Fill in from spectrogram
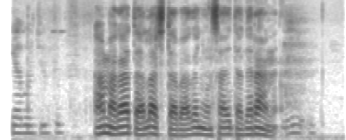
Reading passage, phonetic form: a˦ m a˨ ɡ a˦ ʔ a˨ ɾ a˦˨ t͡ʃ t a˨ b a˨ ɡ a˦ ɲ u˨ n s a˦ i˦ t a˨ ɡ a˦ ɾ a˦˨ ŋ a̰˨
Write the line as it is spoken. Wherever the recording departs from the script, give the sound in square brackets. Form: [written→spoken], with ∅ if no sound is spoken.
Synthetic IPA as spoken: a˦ m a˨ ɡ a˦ [ʔ→t] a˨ [ɾ→l] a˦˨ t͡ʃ t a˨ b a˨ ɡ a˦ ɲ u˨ n s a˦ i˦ t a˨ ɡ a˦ ɾ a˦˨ [ŋ→n] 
